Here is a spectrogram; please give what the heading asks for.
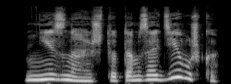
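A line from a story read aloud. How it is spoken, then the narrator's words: Stubborn maid muttering. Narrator (Russian): упрямо пробормотала горничная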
